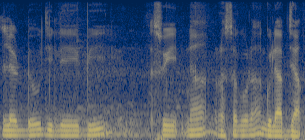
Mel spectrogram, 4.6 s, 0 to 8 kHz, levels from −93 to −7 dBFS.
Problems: constant background noise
